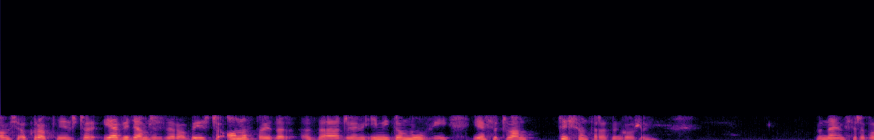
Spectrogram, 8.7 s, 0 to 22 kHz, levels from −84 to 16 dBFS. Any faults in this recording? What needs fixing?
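The call path ran the speech through the AMR narrowband mobile codec at a low mode, which fits about 5.9 kbps. Only a handful of pulses per subframe model the excitation, and the 8 kHz sampling removes everything above 4 kHz. The whole recording therefore sounds muffled and heavily buzzy, with a synthetic, thin quality throughout. Prevention: carry the call over a wideband codec such as AMR-WB or EVS, or allow a higher AMR mode when the link permits.

Between 4.30 and 4.42 s there are lost AMR speech frames, right after "drzwiami i mi to" and before "i ja się czułam". A frame failed its radio checksum, and the decoder filled the 20 ms gap by repeating the previous pitch and vocal-tract settings at reduced gain, which fits one lost frame. The result is a brief dip or warble, and the voice returns weak or rough for a moment. Prevention: improve radio coverage or enable stronger channel coding so speech frames arrive intact.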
